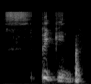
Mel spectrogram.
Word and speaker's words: speaking: No, la pronunciación correcta es speaking, speaking. ¿Ok? So, la E no tiene que sonar.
